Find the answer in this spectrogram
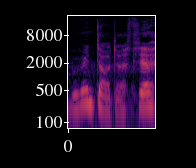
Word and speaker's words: Dodworth: And you'll notice it's it's spelled Doddworth, but the local pronunciation is Dodith. They don't pronounce a W.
